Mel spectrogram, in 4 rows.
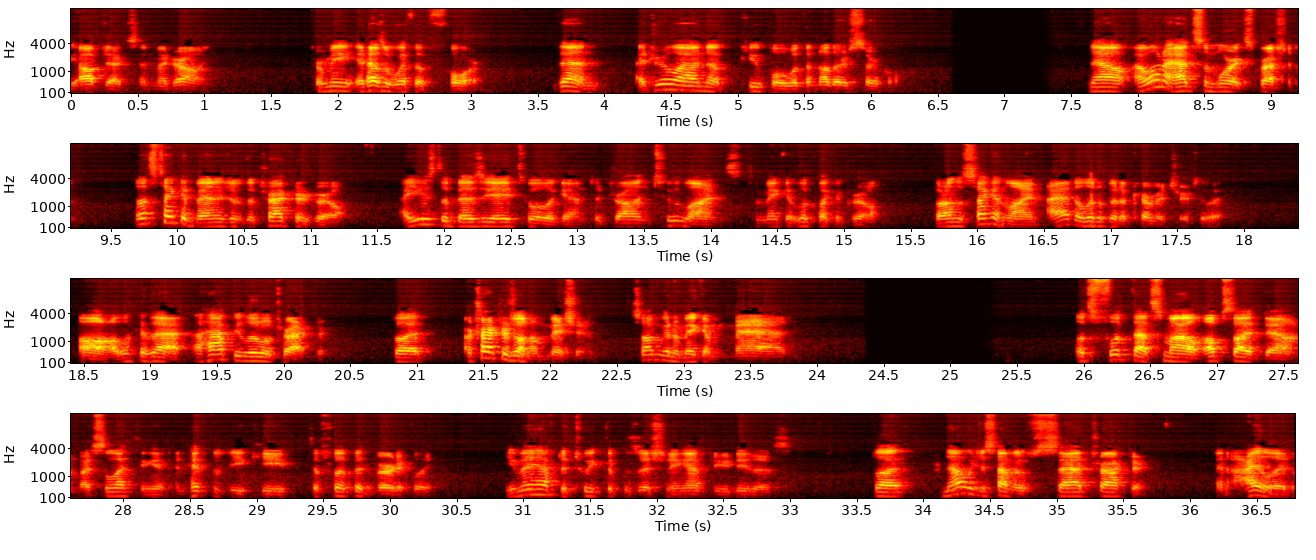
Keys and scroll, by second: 9.4 b, 11.7 F1, 12.8 4, 14.9 f, 16.7 F2, 17.7 b, 18.1 F2, 18.6 b, 20.2 F1, 20.9 z, 21.9 F2, 24.4 F1, 26.6 v, 34.7 b.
